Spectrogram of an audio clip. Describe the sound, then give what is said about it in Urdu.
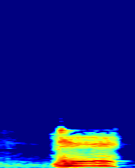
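A person imitates a cow's moo with one sustained, steady voiced note lasting just over half a second, loud, after a quiet lead-in, in answer to being asked how a cow sounds. “پتا ہو، سوچو تو آپ۔ آپ یہ بتائیں گے گائے کیسے آواز نکالتی ہے؟”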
